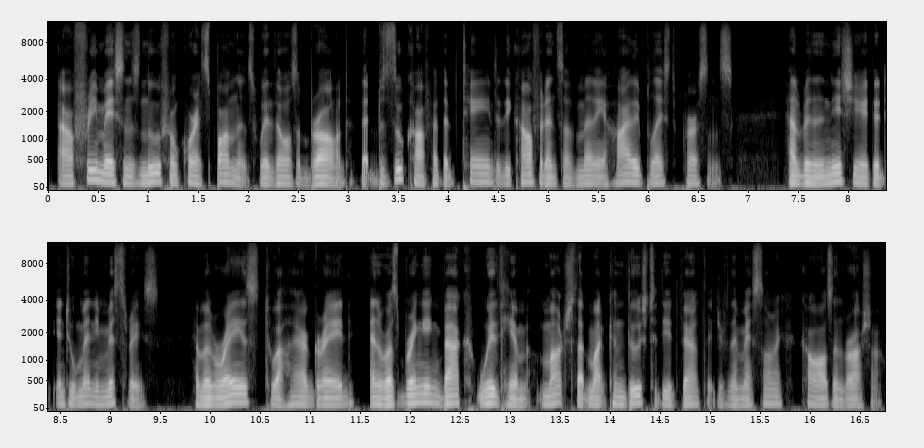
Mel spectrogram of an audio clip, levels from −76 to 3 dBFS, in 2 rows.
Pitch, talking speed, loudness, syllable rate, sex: 105 Hz, 185 wpm, -22 LUFS, 6.0 syllables/s, male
